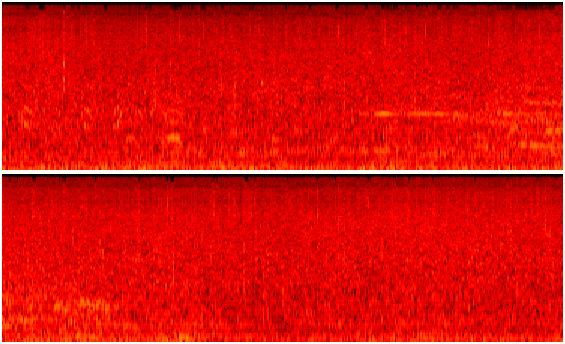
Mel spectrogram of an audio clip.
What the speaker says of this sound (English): The rain actually makes it feel a little peaceful on Izuhara.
